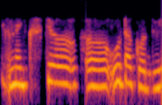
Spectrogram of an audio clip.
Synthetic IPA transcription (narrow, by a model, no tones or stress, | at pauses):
nekst̪ | uːʈakod̪ʋi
